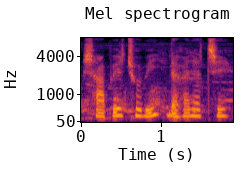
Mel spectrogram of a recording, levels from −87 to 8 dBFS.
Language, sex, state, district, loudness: Bengali, female, West Bengal, Alipurduar, -16 LUFS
